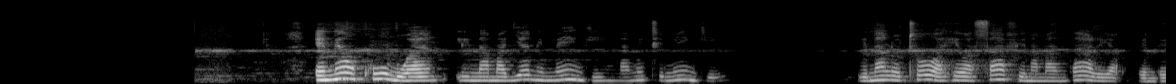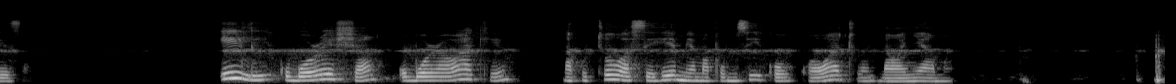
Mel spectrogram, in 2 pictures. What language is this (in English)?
Swahili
